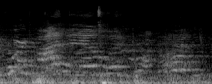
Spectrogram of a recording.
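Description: Children's voices and chatter, with a sharp thump about a second in.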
